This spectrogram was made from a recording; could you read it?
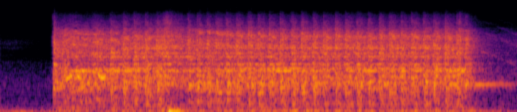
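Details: LS-swapped Dodge Dakota, first start after sitting a year, coolant system not connected, IAT sensor unplugged: engine catches at once, runs rough and uneven for about four seconds, then stumbles and dies; starts but won't keep running, cause unconfirmed.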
